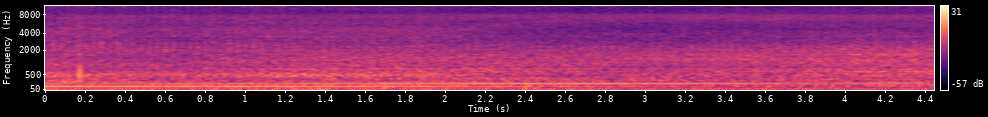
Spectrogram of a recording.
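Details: 1998 Honda Civic with replacement engine after rod bearing failure: steady quiet idle, even low hum, no knocks, ticks or misses, like a sewing machine; normal idle.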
